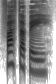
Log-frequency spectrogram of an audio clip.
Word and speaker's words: FastAPI: Ahí entra Fastapi Payi, que vamos a pronunciar Fastapi.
